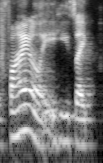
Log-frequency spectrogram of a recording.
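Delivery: ordinary delivery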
